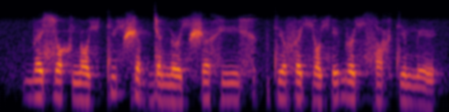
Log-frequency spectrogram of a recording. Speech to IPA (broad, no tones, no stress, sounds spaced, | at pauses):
b ɛ ɕ ɔ x n ɔ ç tʲ u ç ʃ ɛ b ɟ ɛ n ə˞ ç ʃ ə x i x | tʲ ɔ f ɛ ç ɔ ç ɾ i b ə˞ ç s ɑ x tʲ ə m ɪ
